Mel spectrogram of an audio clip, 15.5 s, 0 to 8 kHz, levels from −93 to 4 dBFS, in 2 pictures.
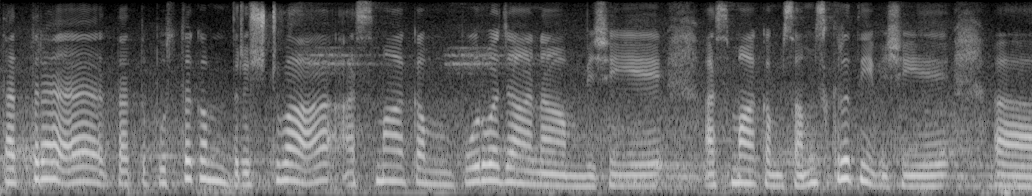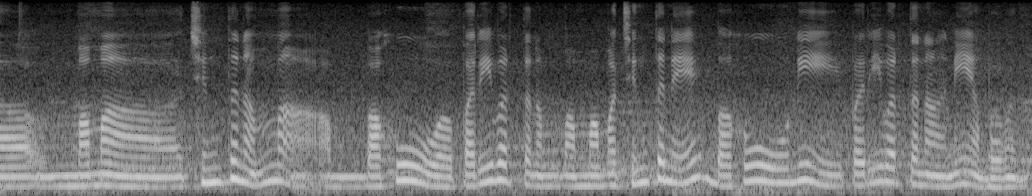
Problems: constant background noise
